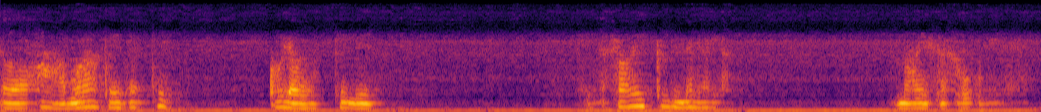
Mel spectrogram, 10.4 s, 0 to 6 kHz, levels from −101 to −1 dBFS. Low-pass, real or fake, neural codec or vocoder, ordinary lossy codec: 5.4 kHz; fake; codec, 16 kHz in and 24 kHz out, 1.1 kbps, FireRedTTS-2 codec; AAC, 24 kbps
